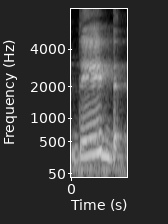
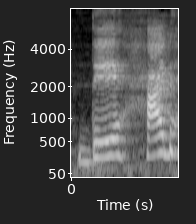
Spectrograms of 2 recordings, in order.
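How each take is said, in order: First: The words are merged into one short syllable. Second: Both words are said in full, separately.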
